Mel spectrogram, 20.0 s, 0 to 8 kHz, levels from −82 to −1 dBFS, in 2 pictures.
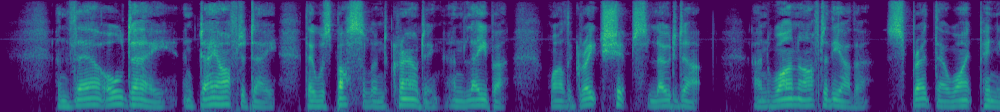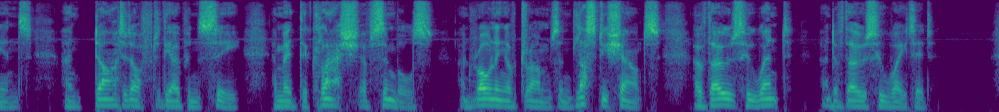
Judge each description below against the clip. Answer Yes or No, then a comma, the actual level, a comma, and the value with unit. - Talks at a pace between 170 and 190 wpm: Yes, average, 175 wpm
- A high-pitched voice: No, low, 105 Hz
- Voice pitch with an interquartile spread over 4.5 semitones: No, average, 3.7 semitones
